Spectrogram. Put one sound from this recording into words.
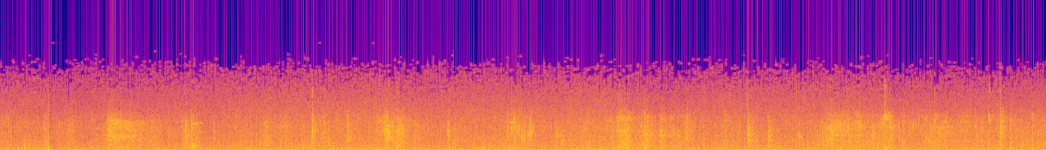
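Leaves and branches rustle as men push through bushes.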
